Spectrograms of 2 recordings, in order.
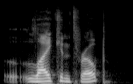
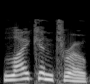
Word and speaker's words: Lycanthrope: Lycanthrope. – Lycanthrope. Hey, there you go. You got I, that. I got it kind of right. I put the right emphasis on the wrong syllable.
